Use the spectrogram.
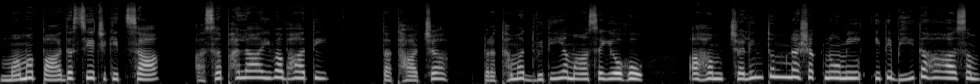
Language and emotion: Sanskrit, fearful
